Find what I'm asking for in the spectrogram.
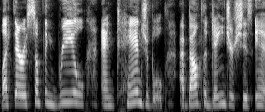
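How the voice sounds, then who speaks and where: The recording is very clean, dry and close, with a silent background and no echo. A woman speaks at a moderate pace in a fairly high voice with a bright, sharp tone. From Australia. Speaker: manga reviewer. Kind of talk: casual review monologue. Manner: animated.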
